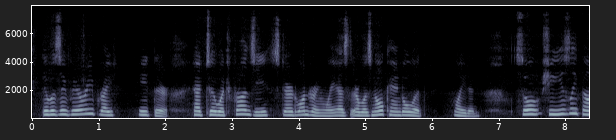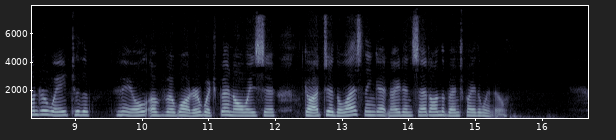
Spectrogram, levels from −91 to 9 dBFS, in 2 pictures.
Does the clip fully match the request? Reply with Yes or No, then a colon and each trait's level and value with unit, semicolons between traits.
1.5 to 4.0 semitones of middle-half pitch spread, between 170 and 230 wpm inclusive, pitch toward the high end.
No: average, 3.3 semitones; average, 160 wpm; high, 240 Hz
